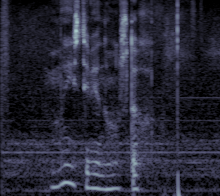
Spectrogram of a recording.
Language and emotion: Russian, sad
